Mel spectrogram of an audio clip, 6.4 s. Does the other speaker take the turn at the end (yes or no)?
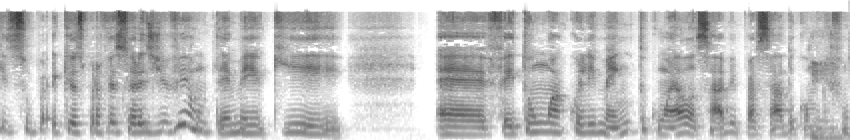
yes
